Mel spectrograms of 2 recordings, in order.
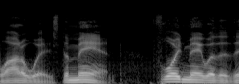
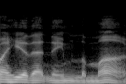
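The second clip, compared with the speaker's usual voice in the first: ordinary delivery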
